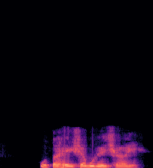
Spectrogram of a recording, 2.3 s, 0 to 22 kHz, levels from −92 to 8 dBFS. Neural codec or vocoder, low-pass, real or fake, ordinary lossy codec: none; 5.4 kHz; real; AAC, 24 kbps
